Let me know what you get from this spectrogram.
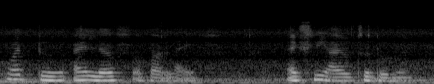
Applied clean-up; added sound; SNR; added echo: none; Drum; 20 dB; reverberation time 0.4 s.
